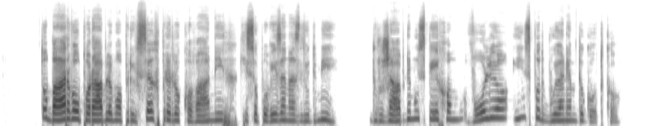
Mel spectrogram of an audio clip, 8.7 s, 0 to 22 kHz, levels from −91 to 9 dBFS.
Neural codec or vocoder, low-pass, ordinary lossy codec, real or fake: codec, 44.1 kHz, 7.8 kbps, Pupu-Codec; 19.8 kHz; Opus, 64 kbps; fake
